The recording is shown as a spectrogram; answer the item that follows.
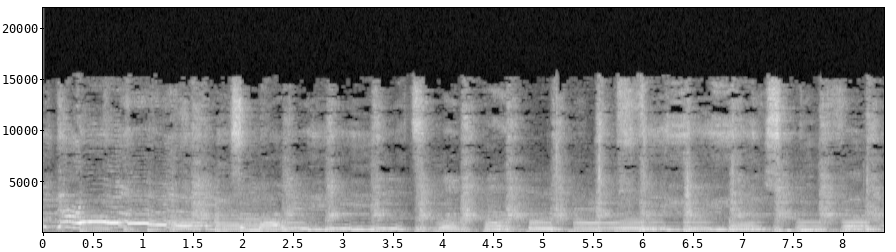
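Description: Live pop band music with a woman singing lead, her voice gliding down from a high note in the first couple of seconds and then holding wavering notes, over a steady drum beat and guitar.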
